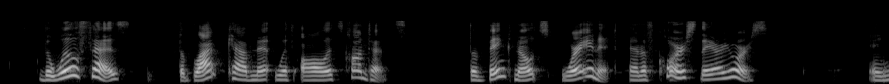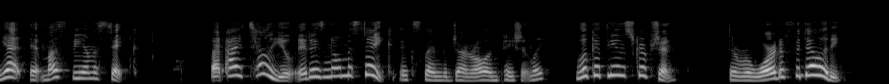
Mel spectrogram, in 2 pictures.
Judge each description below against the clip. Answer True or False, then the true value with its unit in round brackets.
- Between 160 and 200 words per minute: True (165 wpm)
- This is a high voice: True (270 Hz)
